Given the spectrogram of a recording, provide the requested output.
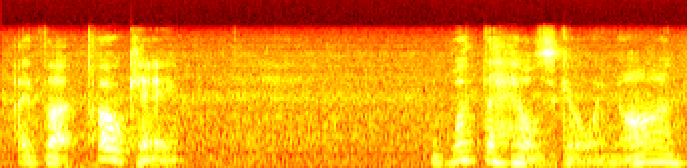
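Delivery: ordinary delivery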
